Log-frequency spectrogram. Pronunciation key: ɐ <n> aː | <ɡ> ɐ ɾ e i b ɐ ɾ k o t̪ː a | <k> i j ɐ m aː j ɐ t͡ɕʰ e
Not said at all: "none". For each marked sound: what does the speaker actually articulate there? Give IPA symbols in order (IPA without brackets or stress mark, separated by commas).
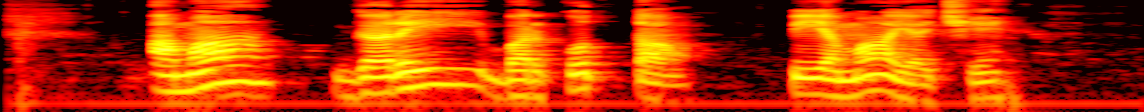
m, ɡ, p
